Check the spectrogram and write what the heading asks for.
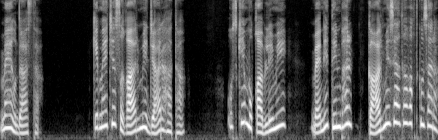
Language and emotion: Urdu, sad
